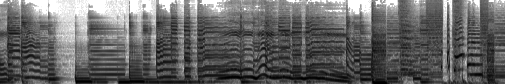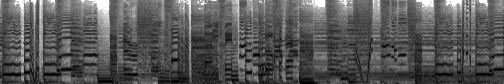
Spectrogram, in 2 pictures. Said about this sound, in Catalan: Són disjòqueis que tracten els plats com si fossin instruments. Mm -hmm. És a dir, mhm. jo tiro el baix, tu tires la bateria, un altre fa una veu... I surten coses com aquestes.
